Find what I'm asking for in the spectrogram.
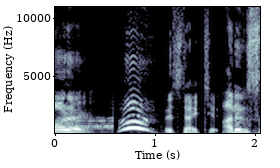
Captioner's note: yawns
